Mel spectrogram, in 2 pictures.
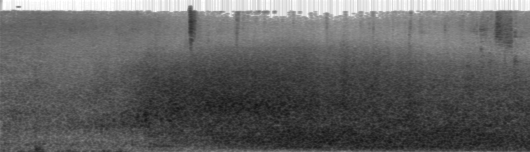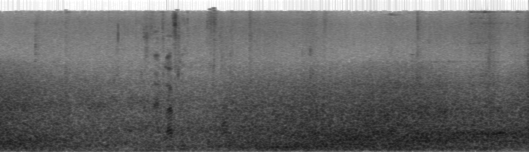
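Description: A loud, steady roar of an airplane engine passing overhead, a broad rushing drone that swells slightly around the middle and holds for the whole stretch, with a gusty, wind-like edge.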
